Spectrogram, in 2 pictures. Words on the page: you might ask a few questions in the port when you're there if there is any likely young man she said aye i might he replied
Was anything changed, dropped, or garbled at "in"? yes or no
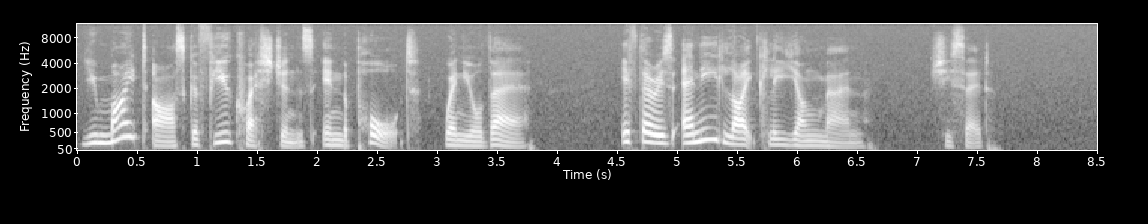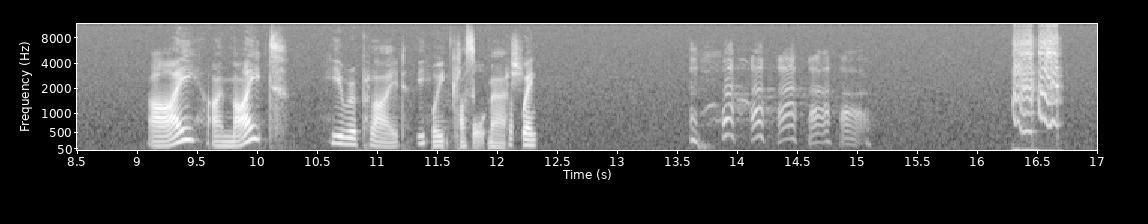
no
